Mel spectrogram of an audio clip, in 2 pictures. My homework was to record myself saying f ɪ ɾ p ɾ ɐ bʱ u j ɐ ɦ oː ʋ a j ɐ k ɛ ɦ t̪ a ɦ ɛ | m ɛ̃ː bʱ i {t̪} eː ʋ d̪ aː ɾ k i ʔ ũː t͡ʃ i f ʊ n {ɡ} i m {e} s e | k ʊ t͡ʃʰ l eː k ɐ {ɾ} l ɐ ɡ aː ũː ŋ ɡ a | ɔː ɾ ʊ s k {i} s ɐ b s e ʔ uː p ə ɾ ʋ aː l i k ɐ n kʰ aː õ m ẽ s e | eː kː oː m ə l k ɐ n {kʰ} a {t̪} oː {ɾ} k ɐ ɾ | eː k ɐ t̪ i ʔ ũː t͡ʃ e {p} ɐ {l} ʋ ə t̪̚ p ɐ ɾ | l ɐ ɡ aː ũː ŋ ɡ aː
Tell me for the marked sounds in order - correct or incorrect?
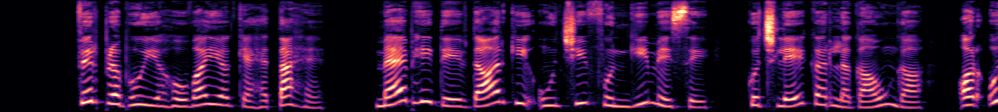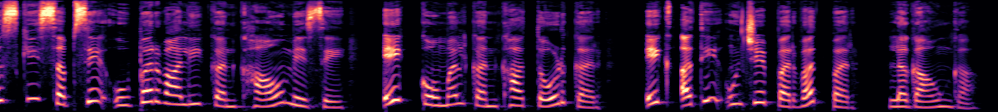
incorrect: d̪, correct, incorrect: ẽ, correct, correct, correct, correct, incorrect: ɽ, correct, incorrect: ɾ

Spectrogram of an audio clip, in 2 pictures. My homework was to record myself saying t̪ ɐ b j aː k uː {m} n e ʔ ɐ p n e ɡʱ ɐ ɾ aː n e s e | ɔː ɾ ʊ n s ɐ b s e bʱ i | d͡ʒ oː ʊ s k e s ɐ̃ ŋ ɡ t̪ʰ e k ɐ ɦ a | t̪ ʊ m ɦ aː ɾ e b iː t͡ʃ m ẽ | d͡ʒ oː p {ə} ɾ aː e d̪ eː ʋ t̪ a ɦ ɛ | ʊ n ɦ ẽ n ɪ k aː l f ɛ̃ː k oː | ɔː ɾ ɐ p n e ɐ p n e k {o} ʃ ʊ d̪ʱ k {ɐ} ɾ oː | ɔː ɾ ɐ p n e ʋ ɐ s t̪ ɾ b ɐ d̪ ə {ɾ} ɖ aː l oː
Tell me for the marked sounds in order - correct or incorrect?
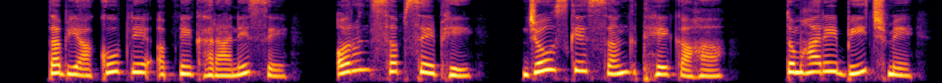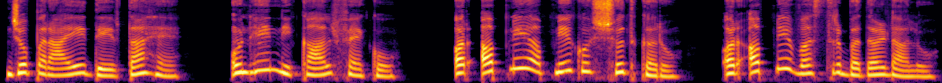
incorrect: b, incorrect: ɐ, correct, correct, incorrect: l

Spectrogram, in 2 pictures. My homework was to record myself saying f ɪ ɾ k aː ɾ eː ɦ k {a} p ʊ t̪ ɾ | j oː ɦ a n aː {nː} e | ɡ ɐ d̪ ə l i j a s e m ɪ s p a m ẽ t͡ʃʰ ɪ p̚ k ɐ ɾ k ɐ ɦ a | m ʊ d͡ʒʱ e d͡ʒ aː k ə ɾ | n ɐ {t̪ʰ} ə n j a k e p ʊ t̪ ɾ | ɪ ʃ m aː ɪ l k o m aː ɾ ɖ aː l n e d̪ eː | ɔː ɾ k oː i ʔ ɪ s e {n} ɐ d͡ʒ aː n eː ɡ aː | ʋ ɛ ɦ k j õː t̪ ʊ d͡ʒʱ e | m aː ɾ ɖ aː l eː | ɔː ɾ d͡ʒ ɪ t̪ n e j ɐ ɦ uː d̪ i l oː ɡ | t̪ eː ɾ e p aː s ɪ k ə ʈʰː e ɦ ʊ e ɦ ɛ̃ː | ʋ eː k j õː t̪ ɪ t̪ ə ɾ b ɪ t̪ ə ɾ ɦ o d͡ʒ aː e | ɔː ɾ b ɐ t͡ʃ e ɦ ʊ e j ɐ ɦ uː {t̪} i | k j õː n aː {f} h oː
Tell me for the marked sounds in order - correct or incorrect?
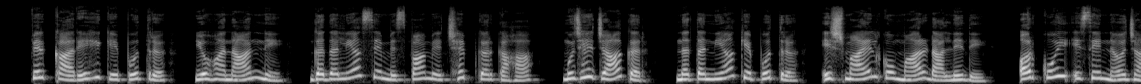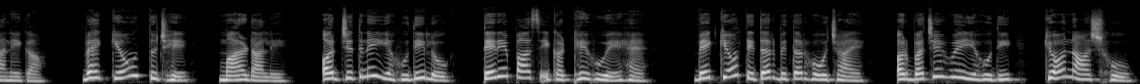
incorrect: e, correct, incorrect: t̪, correct, incorrect: d̪, incorrect: ʃ

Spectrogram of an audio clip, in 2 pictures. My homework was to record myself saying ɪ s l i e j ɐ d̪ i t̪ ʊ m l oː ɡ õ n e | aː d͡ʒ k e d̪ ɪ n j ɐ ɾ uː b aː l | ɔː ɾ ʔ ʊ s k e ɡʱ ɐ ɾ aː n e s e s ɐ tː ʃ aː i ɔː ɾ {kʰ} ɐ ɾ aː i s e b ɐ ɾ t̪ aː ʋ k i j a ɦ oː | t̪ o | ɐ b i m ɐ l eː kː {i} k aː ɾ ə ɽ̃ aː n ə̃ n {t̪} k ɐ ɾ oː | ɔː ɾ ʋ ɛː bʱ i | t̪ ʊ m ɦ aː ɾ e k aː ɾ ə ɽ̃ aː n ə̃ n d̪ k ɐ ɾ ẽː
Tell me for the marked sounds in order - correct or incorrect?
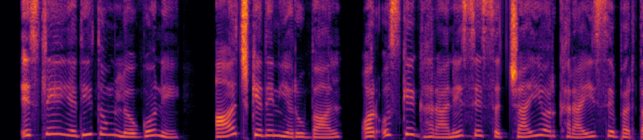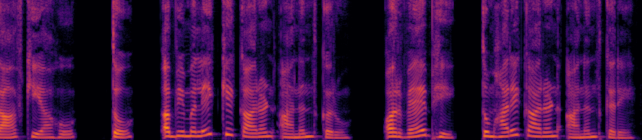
correct, incorrect: e, incorrect: d̪

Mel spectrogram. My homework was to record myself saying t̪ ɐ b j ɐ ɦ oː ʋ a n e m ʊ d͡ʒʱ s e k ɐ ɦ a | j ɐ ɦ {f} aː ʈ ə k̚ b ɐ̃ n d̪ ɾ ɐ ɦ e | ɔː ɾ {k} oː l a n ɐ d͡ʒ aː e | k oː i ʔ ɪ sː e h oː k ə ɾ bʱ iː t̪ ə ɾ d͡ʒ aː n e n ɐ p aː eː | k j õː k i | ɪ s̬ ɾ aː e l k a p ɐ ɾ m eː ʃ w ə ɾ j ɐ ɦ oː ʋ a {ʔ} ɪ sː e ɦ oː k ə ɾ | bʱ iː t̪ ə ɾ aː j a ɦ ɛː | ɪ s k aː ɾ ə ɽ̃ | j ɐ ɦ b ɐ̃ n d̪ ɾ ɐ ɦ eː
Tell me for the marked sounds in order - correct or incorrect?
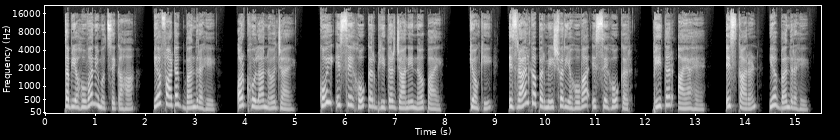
correct, incorrect: kʰ, correct

